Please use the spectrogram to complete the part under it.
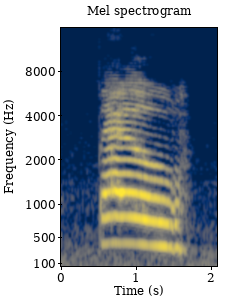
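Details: Domestic cat giving one long, loud meow lasting about a second, clear and harmonic, holding level then falling slightly at the end, in an otherwise silent setting.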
